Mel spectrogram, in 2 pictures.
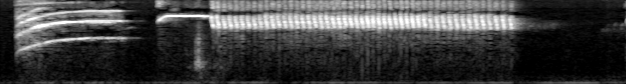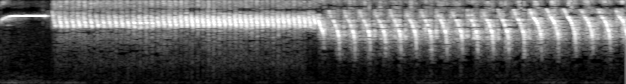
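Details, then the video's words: Ngeriwik-style canary master song for young canaries to learn: a falling chirp, then long steady buzzy trills cut by short rising whistles, with a brief gap near four seconds, ending in a rapid rolling rattle. "PANCINGAN SUARA KENARI PAUD CEPAT BELAJAR BUNYI NGERIWIK || MASTERAN KENARI PAUD"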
